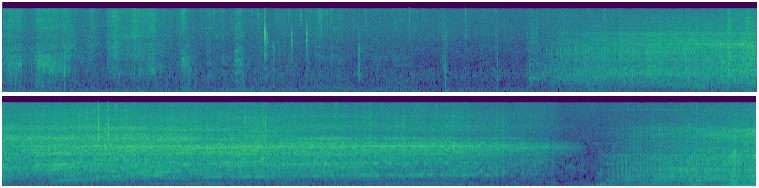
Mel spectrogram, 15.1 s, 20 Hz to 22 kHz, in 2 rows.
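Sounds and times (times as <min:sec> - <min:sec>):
model locomotive whine: 0:05.3 - 0:15.0.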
